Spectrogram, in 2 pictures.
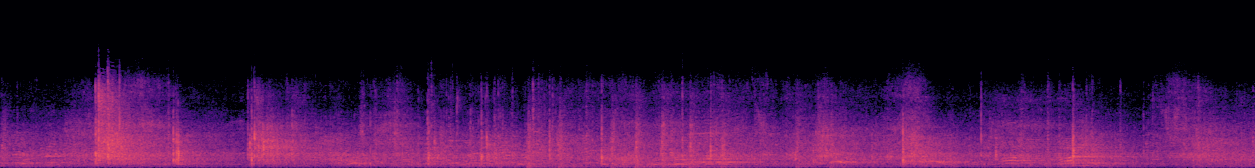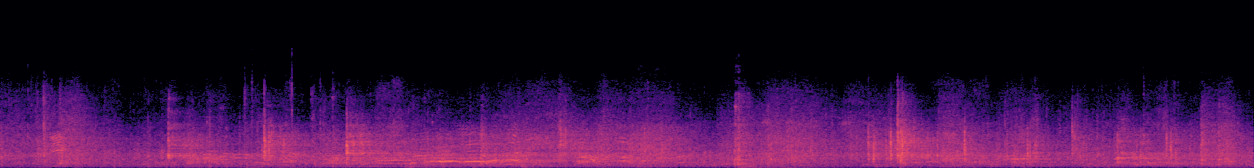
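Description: Hockey sticks clack sharply against a puck.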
